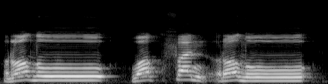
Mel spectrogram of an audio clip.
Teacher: را کو موٹا کر کے پڑھیں گے کیونکہ اس کے اوپر زبر ہے. ضاد کو بھی موٹا کریں گے کیونکہ یہ حروف مستعلیہ میں سے ہے · جب آخر میں حرف ساکن ہوتا ہے، کوئی حرف مدہ ہوتا ہے تو مدہ کے اوپر ہی وقف ہوگا. را کو موٹا کر کے پڑھیں گے کیونکہ اس کے اوپر زبر ہے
